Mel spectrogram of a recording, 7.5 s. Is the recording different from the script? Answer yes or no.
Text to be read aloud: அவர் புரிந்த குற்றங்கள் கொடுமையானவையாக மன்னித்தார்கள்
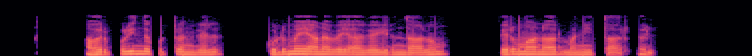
yes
